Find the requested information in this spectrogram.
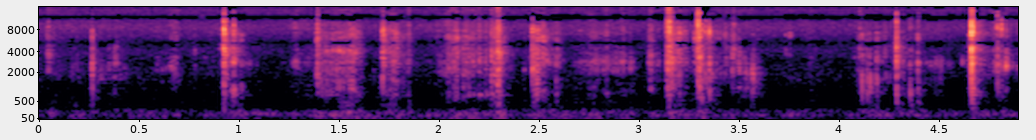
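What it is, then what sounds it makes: Dry soap bar, crisp when cut. A dry pink soap bar held on the palm is sliced into thin plates with a yellow box-cutter blade. Quiet, crisp, crunchy scraping and snapping sounds, mostly high and bright, come in short bursts over a low background hum. Sharper cracks stand out near the middle and end.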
